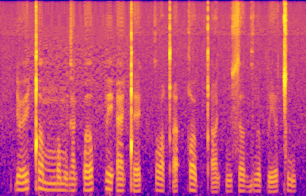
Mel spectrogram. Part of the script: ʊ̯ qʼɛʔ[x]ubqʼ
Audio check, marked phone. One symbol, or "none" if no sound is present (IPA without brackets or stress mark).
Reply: q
